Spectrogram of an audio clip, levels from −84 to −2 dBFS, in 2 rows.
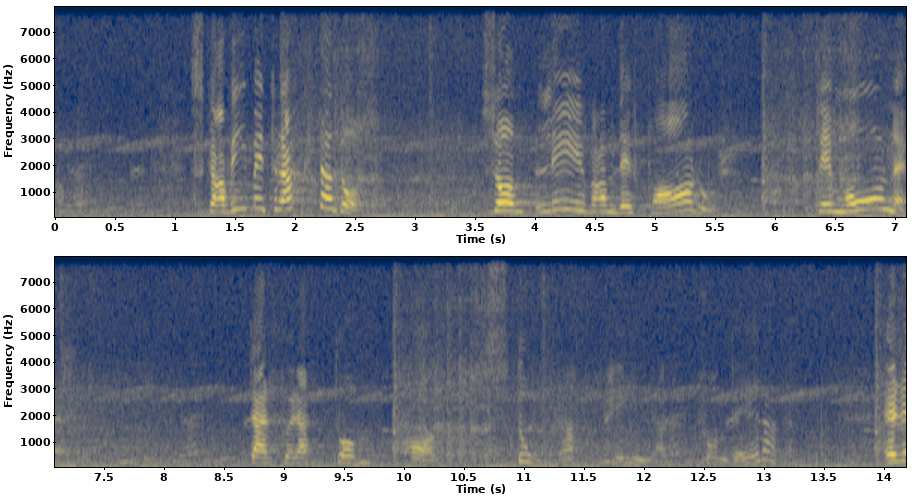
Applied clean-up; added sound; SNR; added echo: none; Engine starting / Car; 12 dB; none.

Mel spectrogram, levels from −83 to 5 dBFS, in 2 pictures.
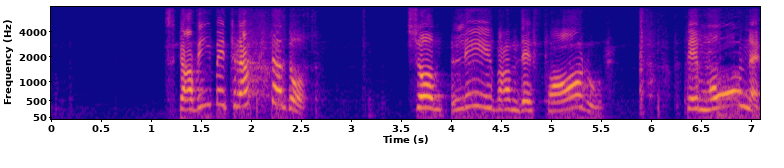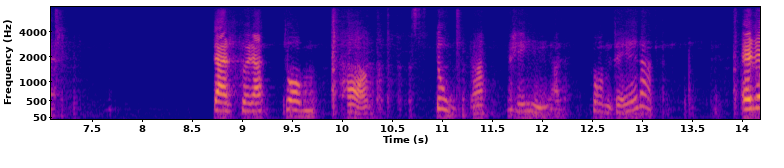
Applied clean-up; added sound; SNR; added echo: neural mask model RNNoise.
